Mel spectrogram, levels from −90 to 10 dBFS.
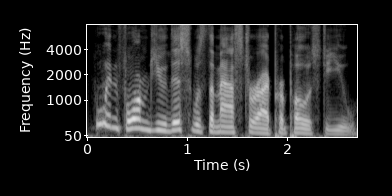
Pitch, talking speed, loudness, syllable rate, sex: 165 Hz, 245 wpm, -17 LUFS, 6.3 syllables/s, male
